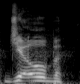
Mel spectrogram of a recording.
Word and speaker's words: Gob: Job. – But it's spelled G-O-B. It's just G-O-B.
